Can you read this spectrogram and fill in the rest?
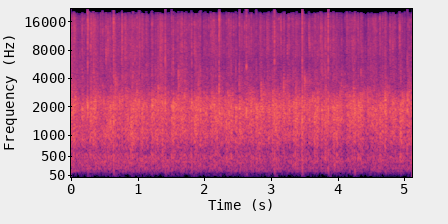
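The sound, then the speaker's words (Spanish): A large audience applauds the Lord loudly and steadily, a dense wash of clapping that holds at full volume for several seconds without any voices breaking through. “¿Qué tal si le das un aplauso al Señor? Le das un aplauso fuerte.”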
